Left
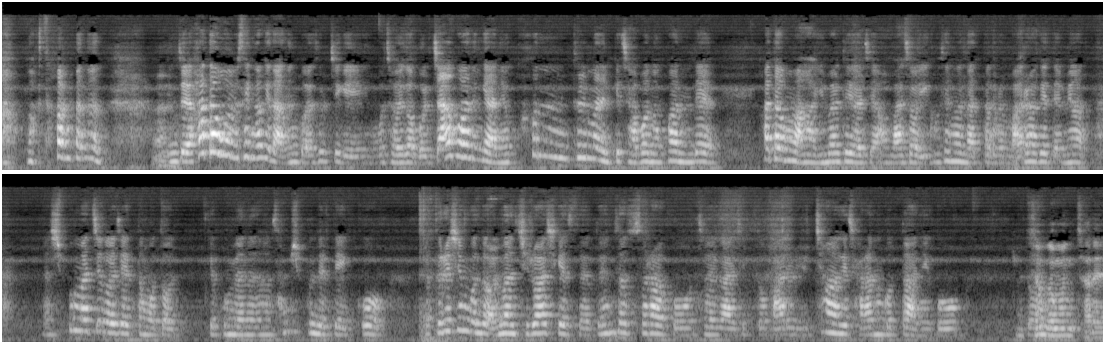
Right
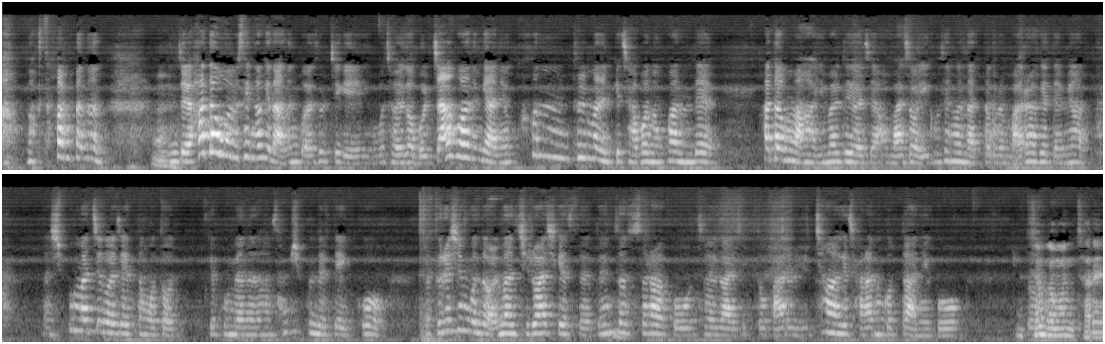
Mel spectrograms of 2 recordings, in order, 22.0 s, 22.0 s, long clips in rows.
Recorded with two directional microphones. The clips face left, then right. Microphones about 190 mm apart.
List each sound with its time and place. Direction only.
0.0 s a sound: 10° left (ahead or behind)
1.7 s a woman's voice: 10° left (ahead or behind)
13.3 s a woman's voice: 10° left (ahead or behind)
21.3 s speech: 10° right (ahead or behind)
